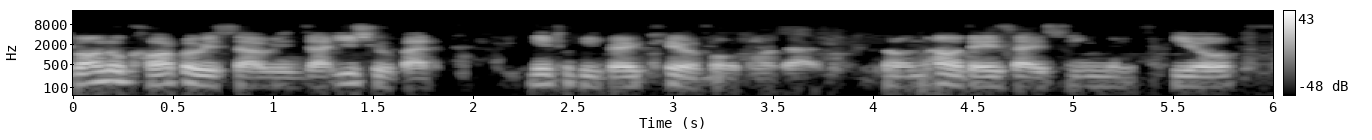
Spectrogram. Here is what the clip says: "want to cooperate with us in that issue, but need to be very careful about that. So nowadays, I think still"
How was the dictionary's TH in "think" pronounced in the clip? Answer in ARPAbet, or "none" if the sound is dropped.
S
